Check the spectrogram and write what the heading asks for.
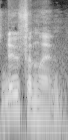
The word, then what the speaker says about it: Newfoundland: I call it Newfoundland. He calls it something else. Newfoundland. That's the way they pronounce it.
